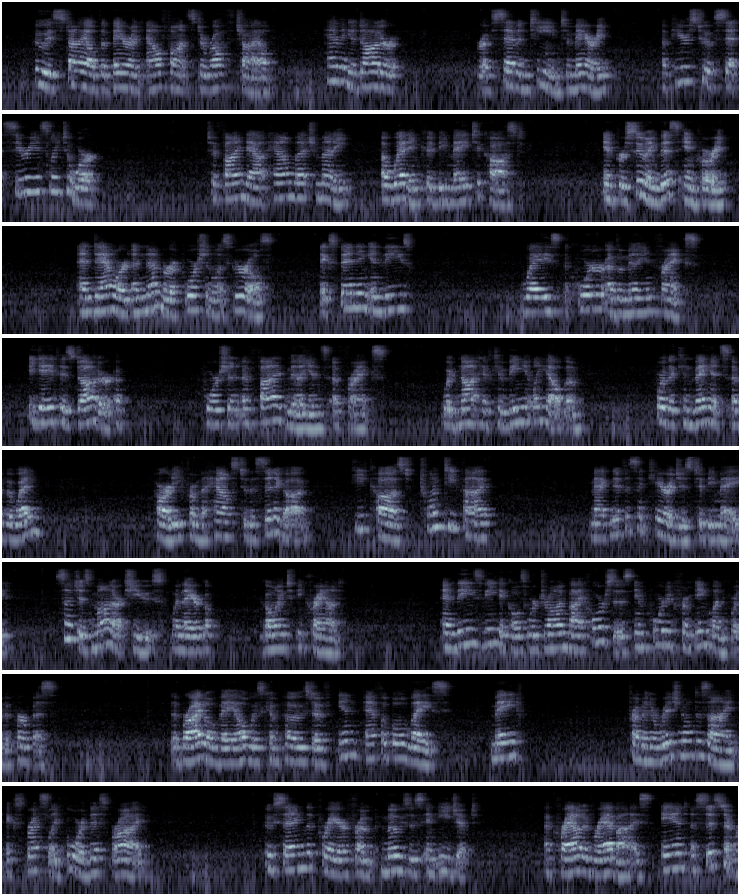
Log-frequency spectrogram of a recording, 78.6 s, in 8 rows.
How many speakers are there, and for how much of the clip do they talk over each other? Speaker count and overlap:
one, no overlap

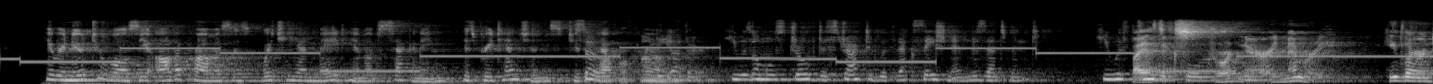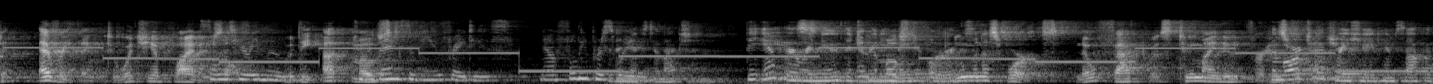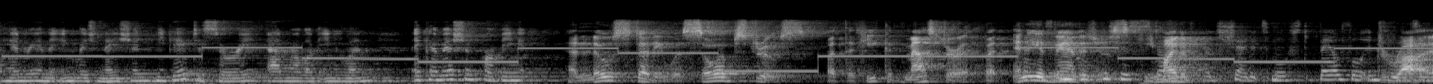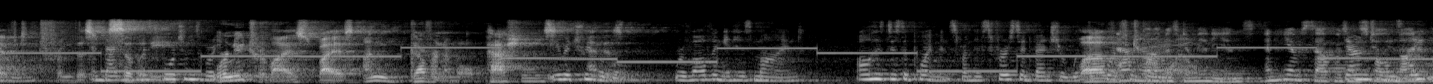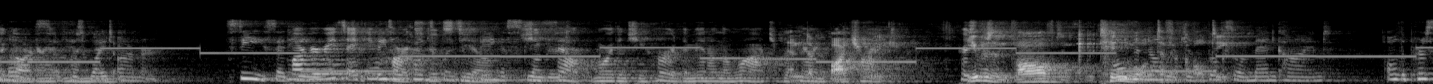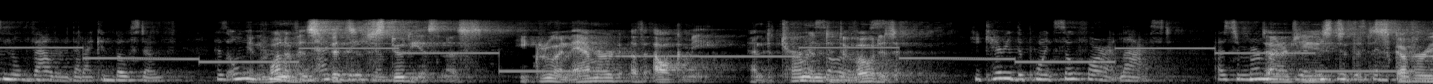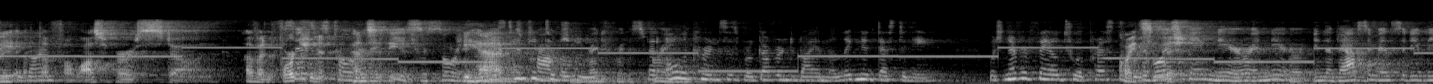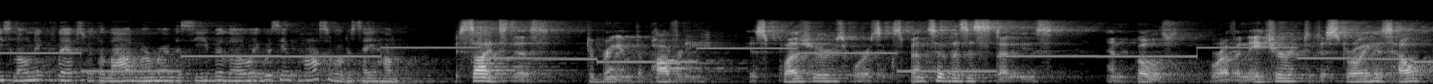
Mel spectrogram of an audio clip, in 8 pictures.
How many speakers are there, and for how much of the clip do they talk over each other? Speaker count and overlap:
three, about 29%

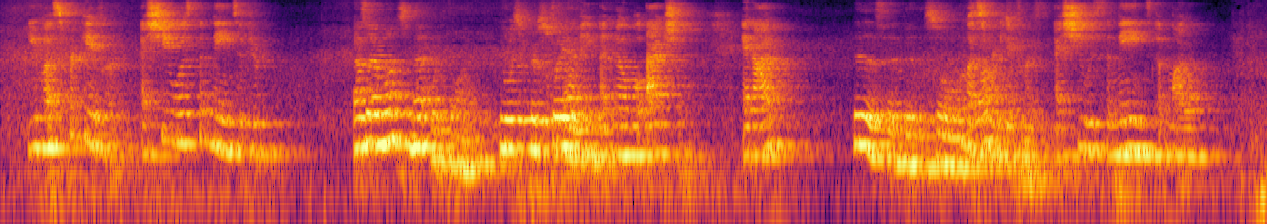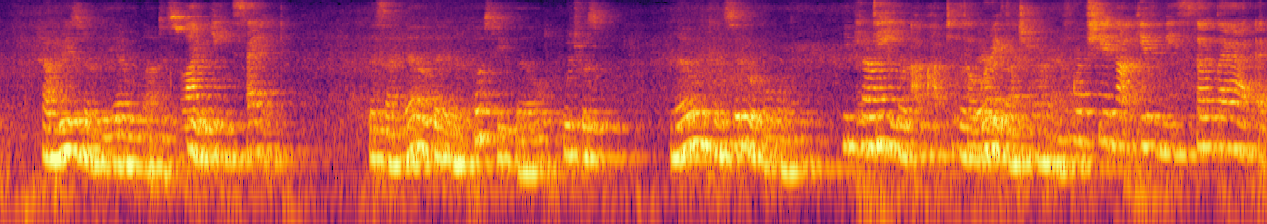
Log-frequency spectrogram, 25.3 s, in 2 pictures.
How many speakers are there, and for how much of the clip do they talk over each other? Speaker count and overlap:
two, about 15%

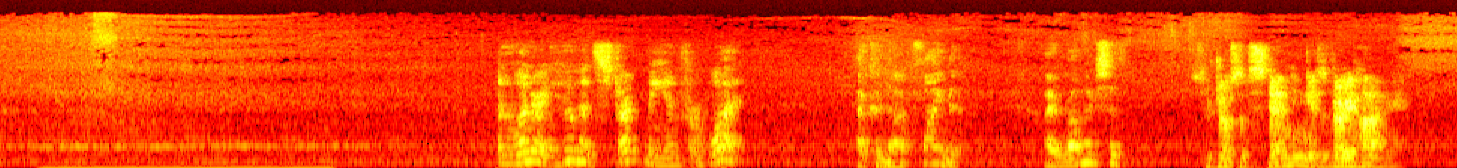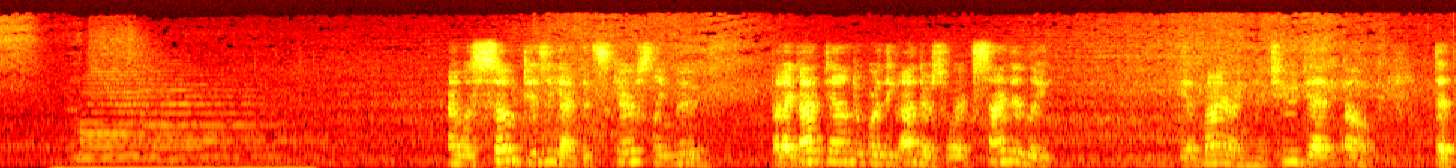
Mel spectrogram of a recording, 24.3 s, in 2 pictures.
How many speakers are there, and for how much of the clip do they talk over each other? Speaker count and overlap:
four, no overlap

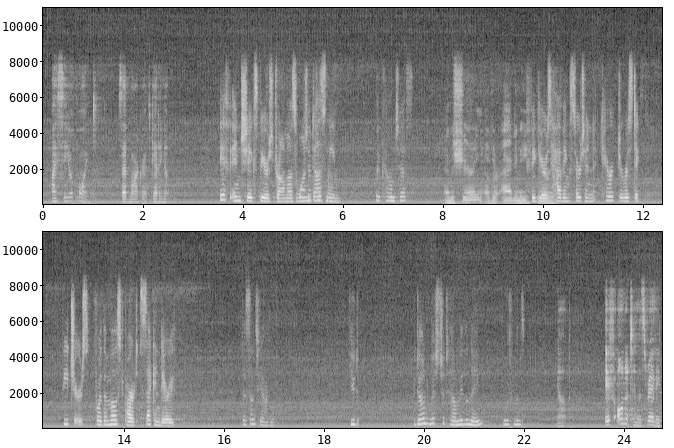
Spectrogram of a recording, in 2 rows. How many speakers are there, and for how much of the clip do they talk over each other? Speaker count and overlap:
four, about 6%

